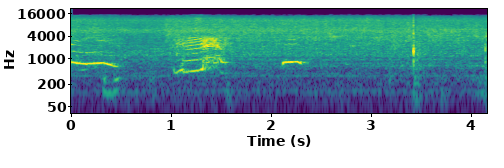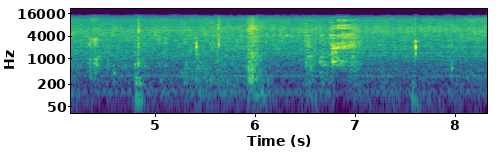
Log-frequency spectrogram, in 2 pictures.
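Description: Steady background hiss with two short, high-pitched squeals in the first second and a half, the second rising in pitch. Scattered light taps and knocks follow, like hands patting a hardwood floor, with one sharper knock about six seconds in.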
